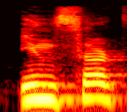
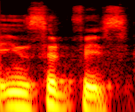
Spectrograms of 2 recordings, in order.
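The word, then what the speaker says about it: Inset Face: তো আজকে আমরা যে জিনিসটা জানবো সেটা হলো মূলত আমাদের ইনসার্ট ফেসেস। ইনসার্ট ফেস মূলত কি করে, সে ইনসার্ট যেহেতু বলতেছেন ইনসেট বা ইনসার্ট ফেস বলতাম আমি আগে, এখন মানে এটার উচ্চারণটা হবে ইনসেট ফেস।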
